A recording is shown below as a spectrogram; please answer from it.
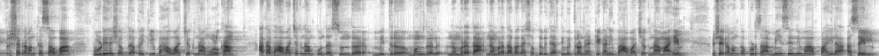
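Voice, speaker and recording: Male teacher, high voice, quizzes then answers, repeats key words. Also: a little mellow. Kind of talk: exam question walkthrough.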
